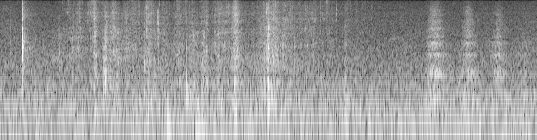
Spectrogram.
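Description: Quiet handling of tea things: a sharp click just after the start, then a few faint ticks and rustles of the tea packet, and a soft sniff near the end as the dry Longjing leaves are smelled.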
